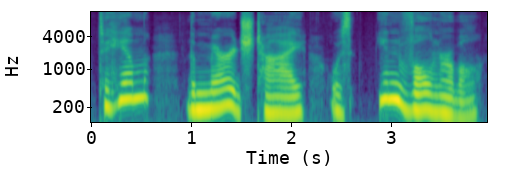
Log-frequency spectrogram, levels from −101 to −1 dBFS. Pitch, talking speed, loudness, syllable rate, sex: 195 Hz, 105 wpm, -14 LUFS, 4.4 syllables/s, female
